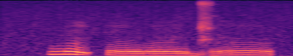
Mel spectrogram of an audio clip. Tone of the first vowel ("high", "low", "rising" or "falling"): falling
